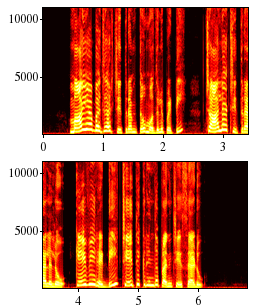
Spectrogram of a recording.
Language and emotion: Telugu, neutral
